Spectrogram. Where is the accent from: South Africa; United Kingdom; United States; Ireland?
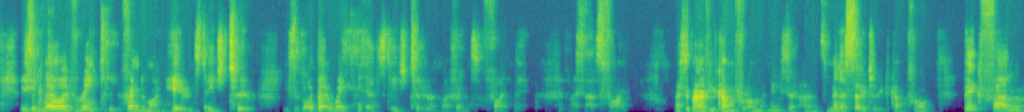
United Kingdom; England; I'm English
